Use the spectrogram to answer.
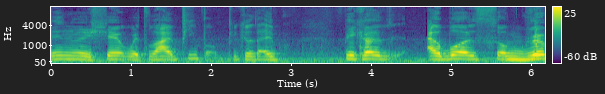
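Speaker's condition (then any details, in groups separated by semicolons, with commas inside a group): Cerebral palsy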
